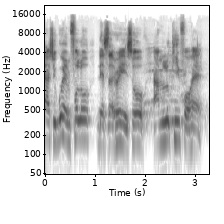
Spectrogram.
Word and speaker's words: Desiree: So the same thing, but if it's a name of somebody, do you understand? You don't pronounce it desire. It's Desiree. Okay.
